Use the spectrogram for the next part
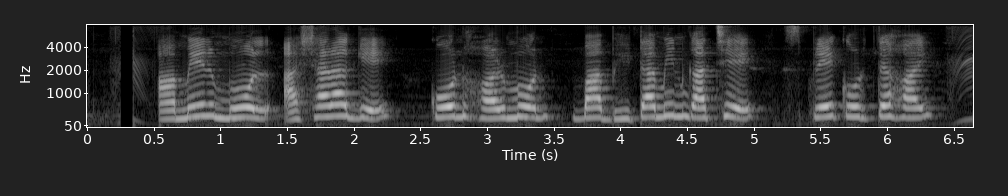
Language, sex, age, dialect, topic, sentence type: Bengali, female, 18-24, Northern/Varendri, agriculture, question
